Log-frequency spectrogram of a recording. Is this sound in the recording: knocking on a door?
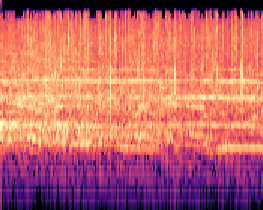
no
